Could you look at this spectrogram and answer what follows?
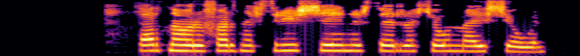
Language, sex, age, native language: Icelandic, female, 12, Icelandic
